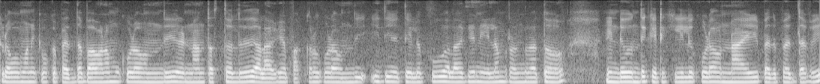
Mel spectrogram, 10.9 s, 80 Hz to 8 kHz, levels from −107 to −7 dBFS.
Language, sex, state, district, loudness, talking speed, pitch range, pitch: Telugu, female, Andhra Pradesh, Guntur, -17 LUFS, 135 wpm, 155-165 Hz, 160 Hz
